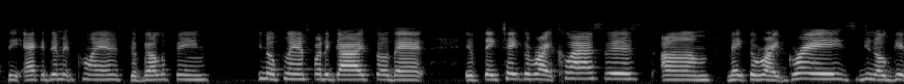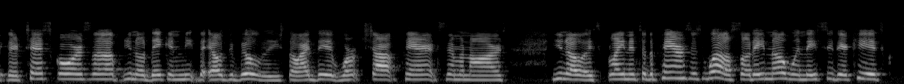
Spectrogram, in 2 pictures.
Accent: Fort Lauderdale, Florida, United States; I'm from Fort Lauderdale, Florida

